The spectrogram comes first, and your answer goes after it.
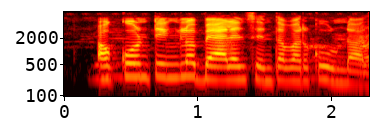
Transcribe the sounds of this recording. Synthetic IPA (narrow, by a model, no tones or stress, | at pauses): ɐkɐwɳʈiŋɡlo̞ːbaːlɐnsent̪ɐʋɐɾɐkuːɳɖaːli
